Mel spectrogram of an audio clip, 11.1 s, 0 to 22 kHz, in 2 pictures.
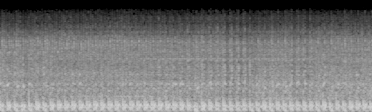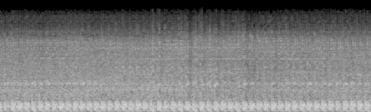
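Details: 83-year-old John Deere B, stuck and unused for 20 years, revived: steady low putt-putt about three beats a second, even and unbroken two-cylinder idle; normal idle after revival.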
